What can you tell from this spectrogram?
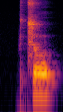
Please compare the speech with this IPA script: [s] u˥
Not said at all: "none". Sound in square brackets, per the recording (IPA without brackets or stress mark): t͡s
